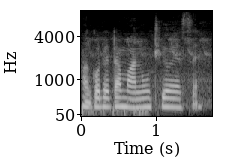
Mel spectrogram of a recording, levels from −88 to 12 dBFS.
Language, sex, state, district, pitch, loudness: Assamese, female, Assam, Hailakandi, 195 Hz, -17 LUFS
